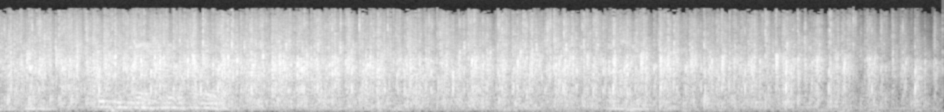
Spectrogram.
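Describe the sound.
An audience applauds steadily for about ten seconds, a dense, even roar of many hands clapping, with a few voices faintly audible in the first couple of seconds.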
